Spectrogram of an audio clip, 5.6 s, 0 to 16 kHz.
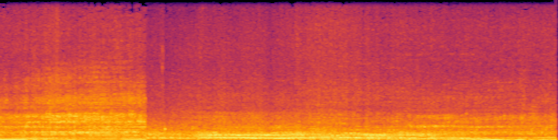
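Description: Ferrari F12's 6.3-litre V12 with its Onyx F2X exhaust idling with a steady low note. About a second and a half in, the engine note rises and falls once as the car pulls away, then settles back to idle.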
